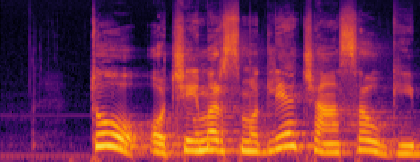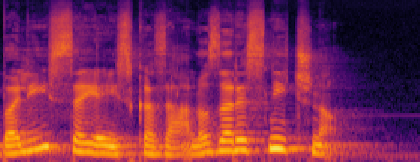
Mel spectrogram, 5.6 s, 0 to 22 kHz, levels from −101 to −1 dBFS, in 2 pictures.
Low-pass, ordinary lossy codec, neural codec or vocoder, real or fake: none; none; none; real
